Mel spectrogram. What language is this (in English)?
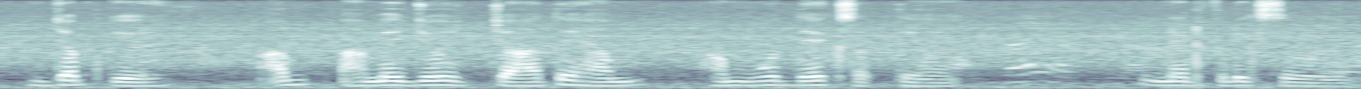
Urdu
